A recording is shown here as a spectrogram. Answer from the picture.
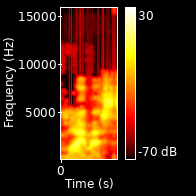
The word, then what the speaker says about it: Mimas: I tend to pronounce it Mimas. I think either one is correct. Either pronunciation is correct.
